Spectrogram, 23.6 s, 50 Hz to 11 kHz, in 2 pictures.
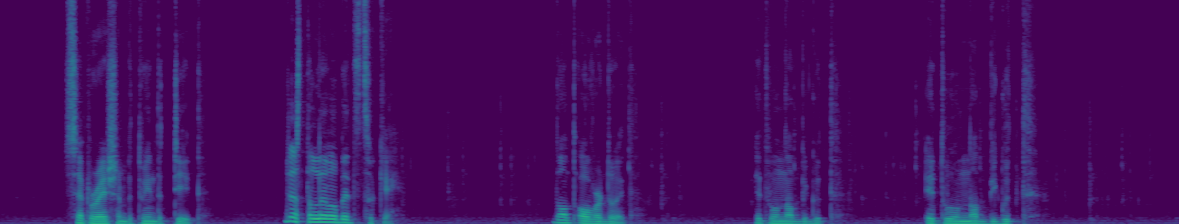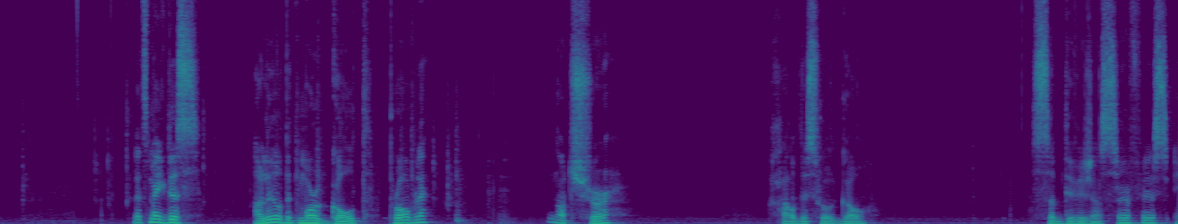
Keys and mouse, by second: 12.6 alt+q, 16.0 alt+q, 19.4 alt+q.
